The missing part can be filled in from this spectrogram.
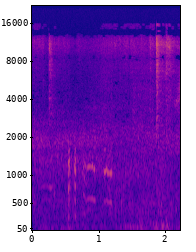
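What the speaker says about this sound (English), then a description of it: "The chickens." Backyard chickens cluck softly in short, scattered bursts, fairly quiet and close, with no talking.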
